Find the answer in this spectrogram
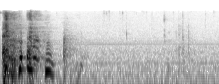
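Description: A person's cough: one short, noisy burst of about half a second with a few quick pulses, right at the start.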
